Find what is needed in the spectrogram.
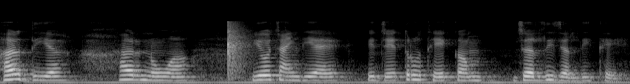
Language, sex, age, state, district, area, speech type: Sindhi, female, 45-60, Maharashtra, Mumbai Suburban, urban, spontaneous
